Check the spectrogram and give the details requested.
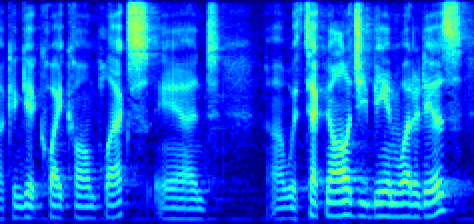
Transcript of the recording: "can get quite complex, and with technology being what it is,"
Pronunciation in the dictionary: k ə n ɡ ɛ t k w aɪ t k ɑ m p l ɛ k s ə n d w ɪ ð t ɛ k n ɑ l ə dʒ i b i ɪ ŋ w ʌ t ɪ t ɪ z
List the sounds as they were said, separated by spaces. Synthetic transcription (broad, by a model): k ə n ɡ ɛ t k w aɪ t k ɑ m p l ɛ k s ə n w ɪ ð t ɛ k n ɑ l ə dʒ i b i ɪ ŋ w ʌ t ɪ t ɪ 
